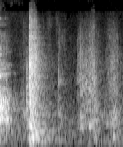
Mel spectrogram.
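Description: Near silence: room tone, with one faint, short rustle about half a second in.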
